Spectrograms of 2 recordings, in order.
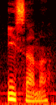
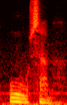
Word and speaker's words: Usama: Because if it wasn't a dhamma and it was a kasra, we'd pronounce it Isama. Okay. All right, how would it sound if it had a fatha on it? Asama. Okay, very good. And it's Usama.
